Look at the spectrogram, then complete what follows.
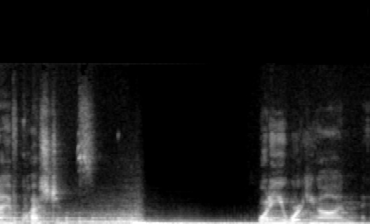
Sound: sound effects

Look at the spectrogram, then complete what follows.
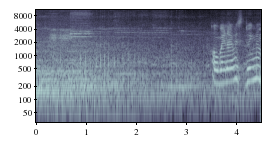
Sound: car horns honking

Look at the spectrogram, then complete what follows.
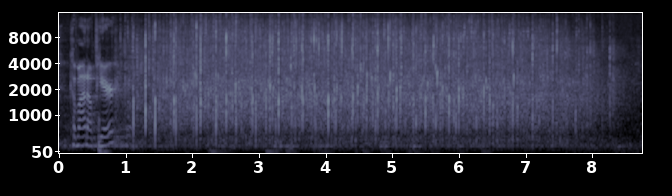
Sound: applause

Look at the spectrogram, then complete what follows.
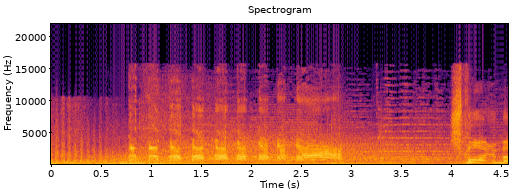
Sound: evil laughter

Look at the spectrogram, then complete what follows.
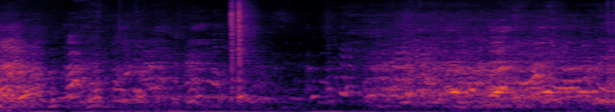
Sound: camera clicks shut

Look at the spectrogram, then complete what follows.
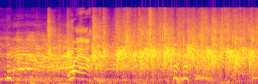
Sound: laughs; audience cheers, applauds; chuckles; audience applauds

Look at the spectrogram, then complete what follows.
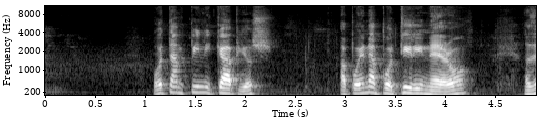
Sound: speaking in Greek

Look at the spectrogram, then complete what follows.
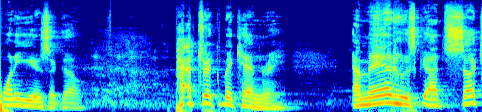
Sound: laughter

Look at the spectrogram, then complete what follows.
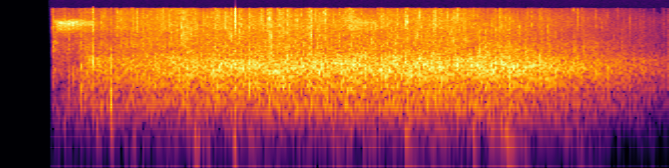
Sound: audience clapping

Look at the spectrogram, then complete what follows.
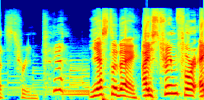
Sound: laughing

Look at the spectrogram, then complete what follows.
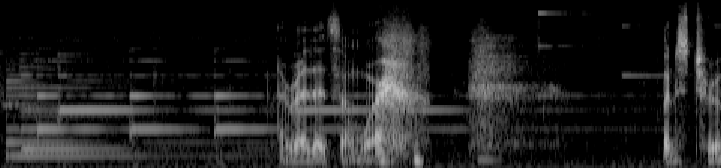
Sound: laughing

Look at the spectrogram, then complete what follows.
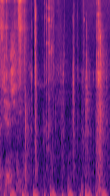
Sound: door unlocks

